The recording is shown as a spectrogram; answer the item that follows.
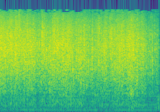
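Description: Crumpled packing paper crinkling and rustling steadily as it is unwrapped by hand. It is louder than the talk around it and eases off near the end.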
